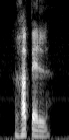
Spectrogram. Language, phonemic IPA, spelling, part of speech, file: French, /ʁa.pɛl/, rappel, noun, Fr-rappel.ogg
- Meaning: 1. reminder 2. encore (at the end of a performance); curtain call 3. continuance of an existing speed limit 4. (A faulty product) subject to a recall 5. abseil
